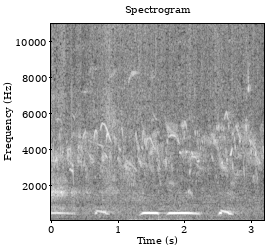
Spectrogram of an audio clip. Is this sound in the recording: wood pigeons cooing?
yes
